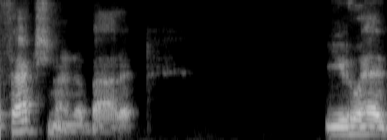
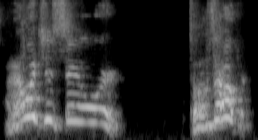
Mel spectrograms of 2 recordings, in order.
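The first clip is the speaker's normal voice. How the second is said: much higher stern New Jersey order; New Jersey accent; much faster than usual. Retold or imitated. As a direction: tell him to stay silent, New Jersey style. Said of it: "he's got a New Jersey accent".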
